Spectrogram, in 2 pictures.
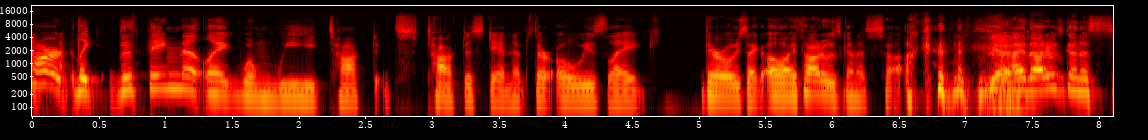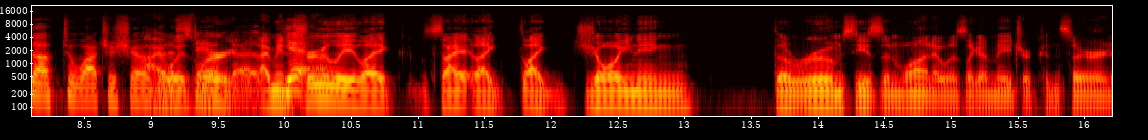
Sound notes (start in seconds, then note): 6.7 chuckles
